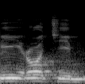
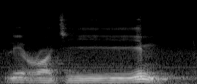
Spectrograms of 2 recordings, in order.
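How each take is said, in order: First: The r sound is short and single. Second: The r sound is held and doubled. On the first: The speaker calls it wrong. "bukan nirojim" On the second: The speaker calls it right. "Ada tasdid lagi"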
